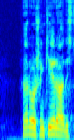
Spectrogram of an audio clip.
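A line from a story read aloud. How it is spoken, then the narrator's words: Mocking inner voice. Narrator (Russian): насмешливо возразил внутренний голос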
